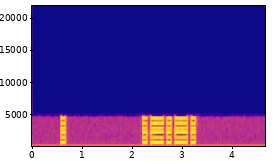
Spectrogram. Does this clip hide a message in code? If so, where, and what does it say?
Yes: Morse code from 0.6 to 3.3 s, heard as a keyed tone, about 15 wpm, 740 Hz. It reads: E <AR>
